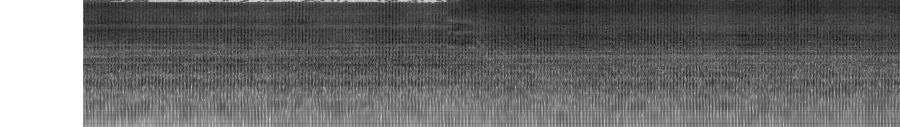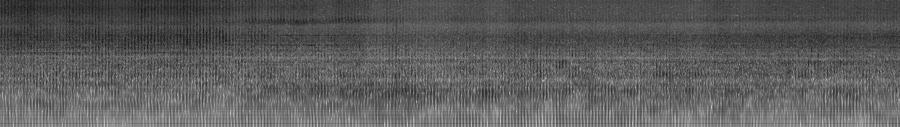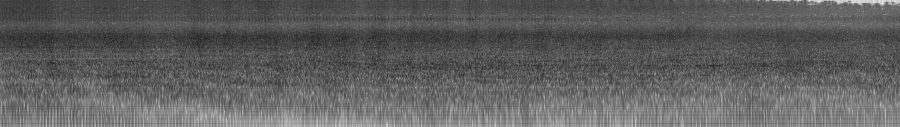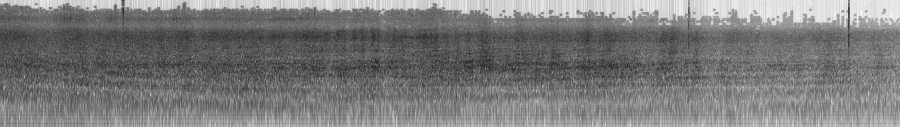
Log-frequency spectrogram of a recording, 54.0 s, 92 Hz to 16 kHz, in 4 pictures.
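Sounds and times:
tiltrotor aircraft engines and rotors: 0:01.3 - 0:54.0.

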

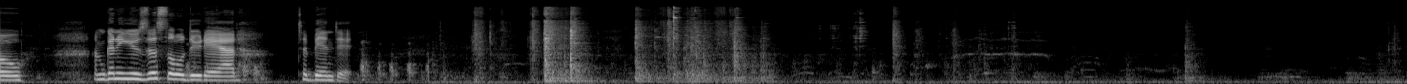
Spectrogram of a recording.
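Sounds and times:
metal cart parts rattling: 0:05.3 - 0:09.3.

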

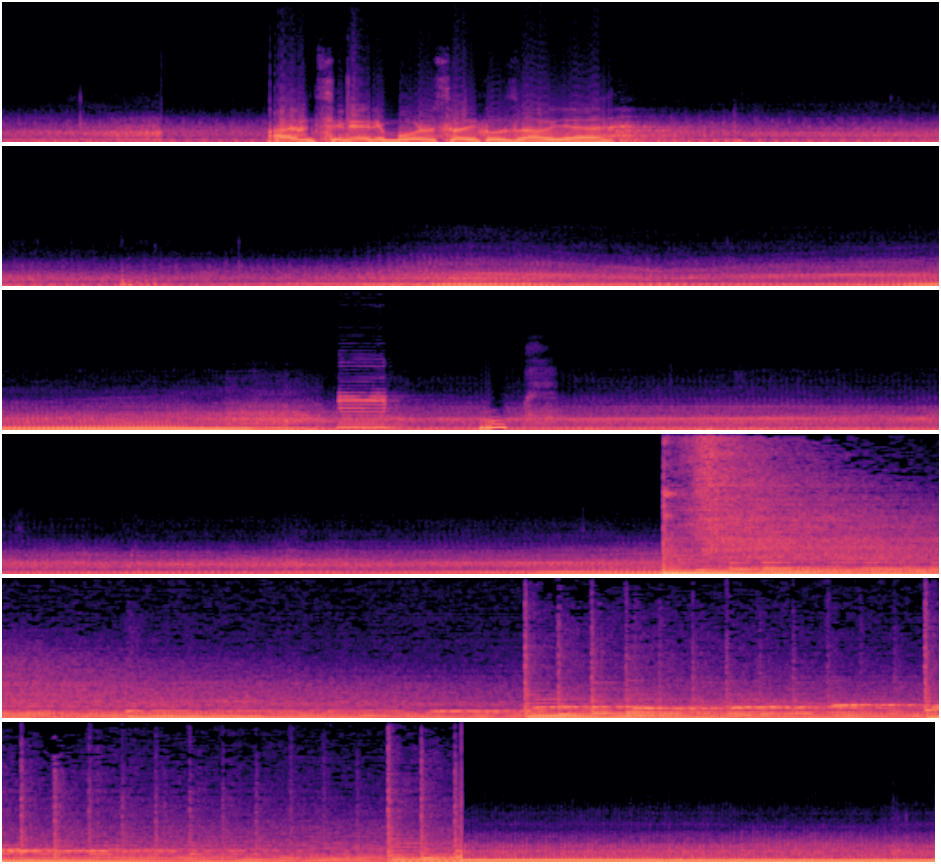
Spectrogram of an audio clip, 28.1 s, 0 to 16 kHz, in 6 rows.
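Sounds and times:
motorcycle engine accelerating: 0:06.0 - 0:11.0, 0:21.4 - 0:28.0.

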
